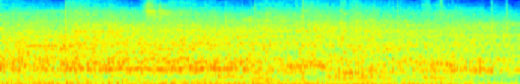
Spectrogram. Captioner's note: crowd cheers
